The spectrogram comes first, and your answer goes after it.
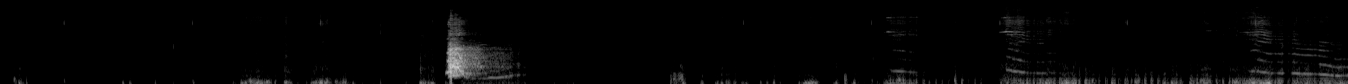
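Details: Seven-week-old Doberman puppies romping and playing outside on a fall afternoon; one sharp loud bark midway, then scattered soft yips and a stretch of thin high squeals and whines, with rustling and light knocks between.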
